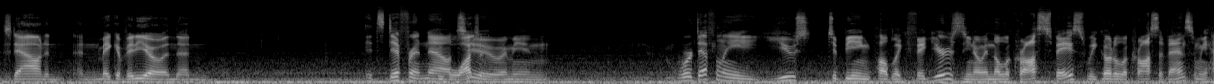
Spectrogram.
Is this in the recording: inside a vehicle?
yes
